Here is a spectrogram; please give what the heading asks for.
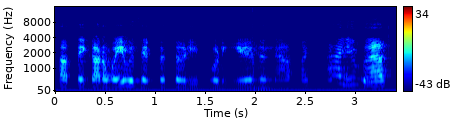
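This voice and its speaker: A woman's voice: sits low, quick pace, poor audio. A woman guest on a podcast in casual chat, explaining with enthusiasm and lots of fillers.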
